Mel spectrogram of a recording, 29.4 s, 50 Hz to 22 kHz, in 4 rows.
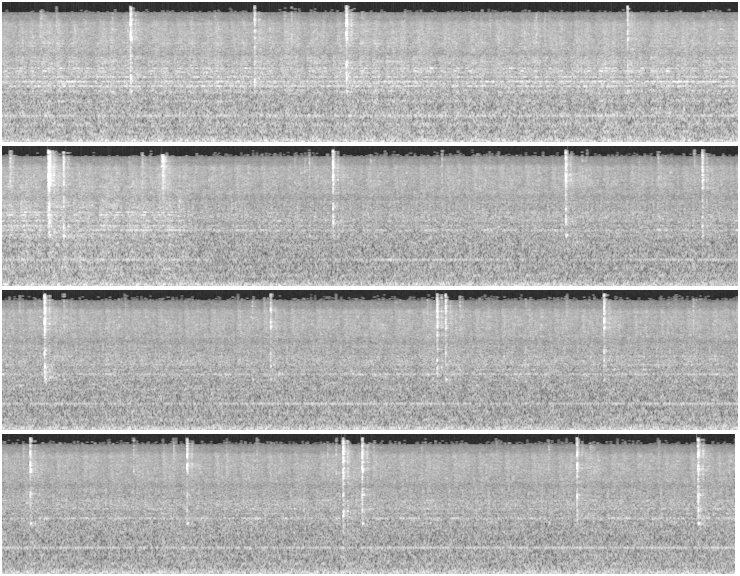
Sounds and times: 0.0s Diesel train engine 29.4s

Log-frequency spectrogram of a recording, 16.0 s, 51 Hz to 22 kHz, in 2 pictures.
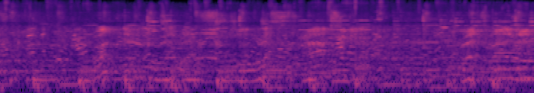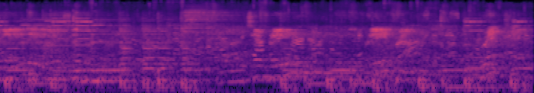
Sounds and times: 0.0s jazz band 11.7s

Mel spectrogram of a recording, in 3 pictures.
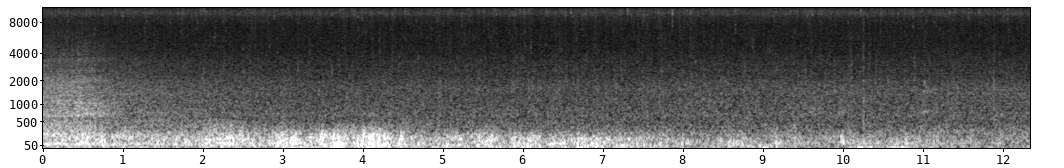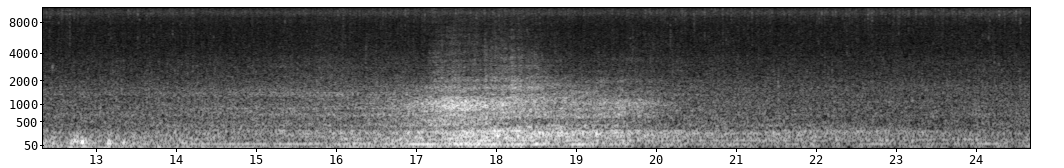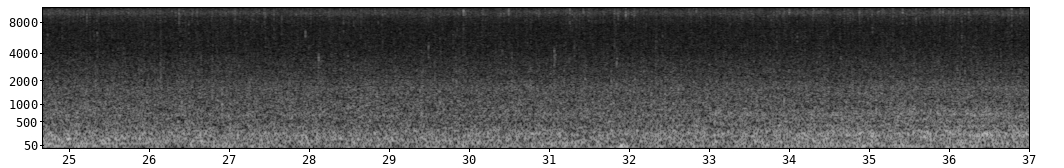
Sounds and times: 0.0s passing traffic 3.3s
0.0s passing thunderstorm 7.6s
12.9s passing traffic 24.1s
14.8s passing thunderstorm 20.3s

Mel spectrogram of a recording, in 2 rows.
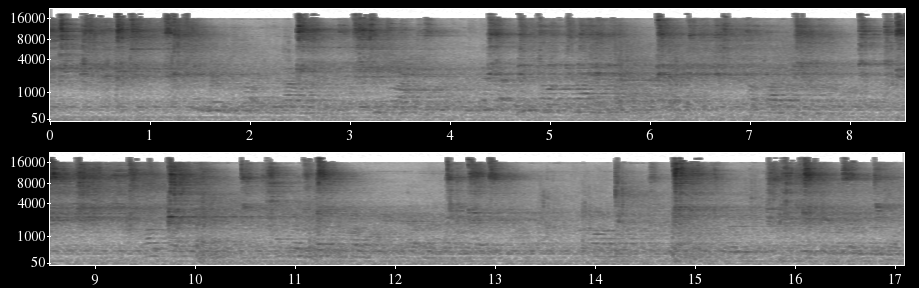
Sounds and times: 0.0s metallic fencing sounds 13.6s
14.2s metallic fencing sounds 17.0s

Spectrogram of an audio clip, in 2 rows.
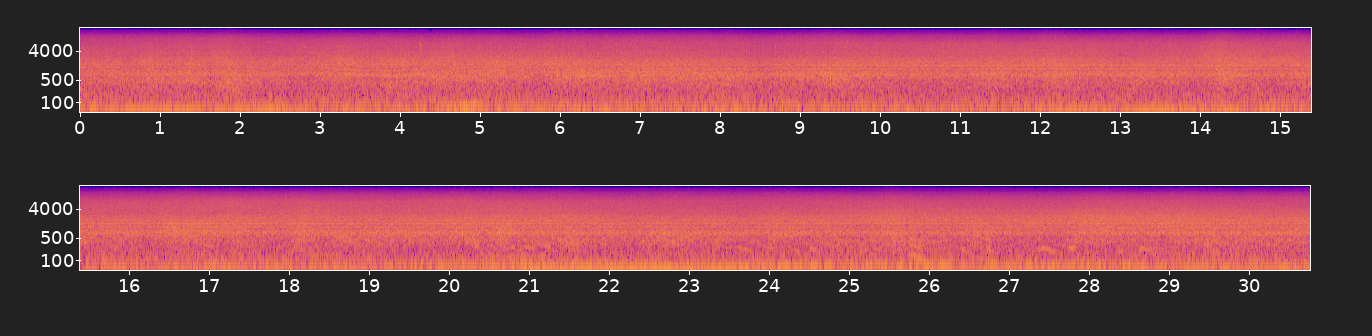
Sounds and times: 20.2s voices 30.7s

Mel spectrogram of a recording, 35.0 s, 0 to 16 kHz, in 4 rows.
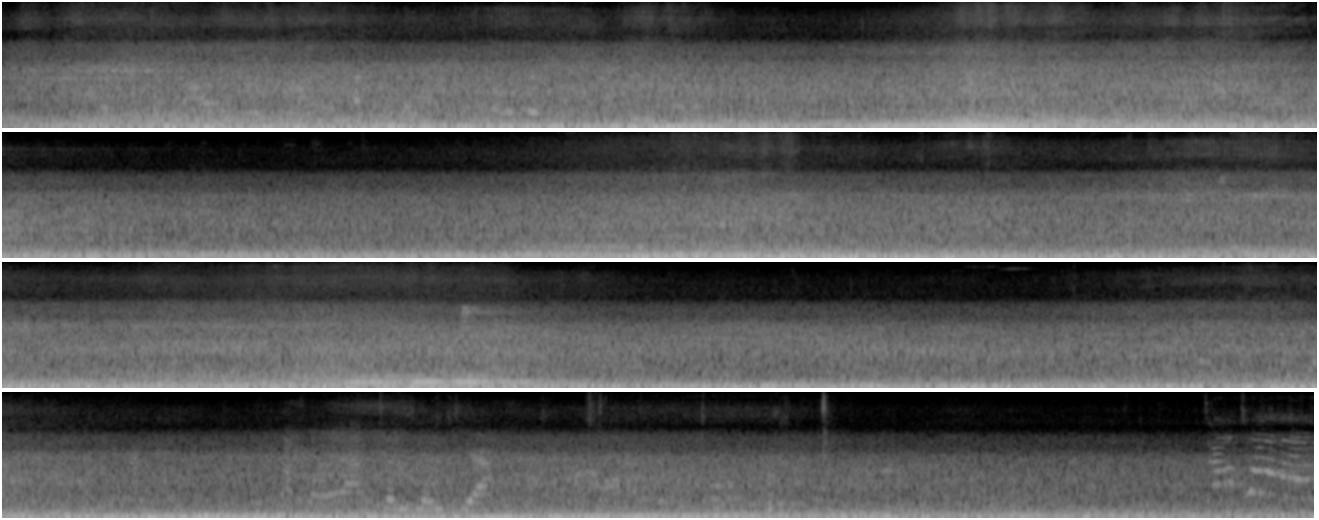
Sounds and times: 11.5s Traffic Sound 35.0s
24.5s walking on the Road 35.0s

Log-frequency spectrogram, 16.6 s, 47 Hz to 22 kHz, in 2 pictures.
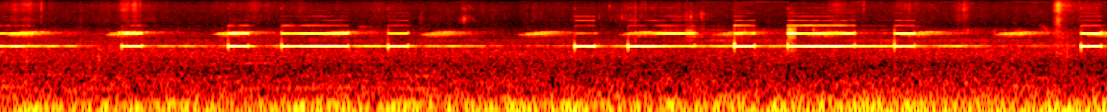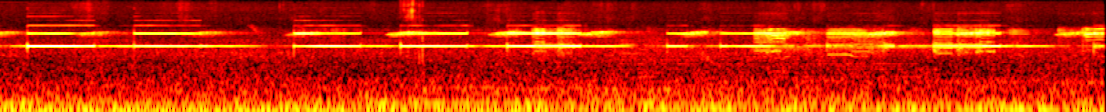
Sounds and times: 8.2s morse code 16.5s

